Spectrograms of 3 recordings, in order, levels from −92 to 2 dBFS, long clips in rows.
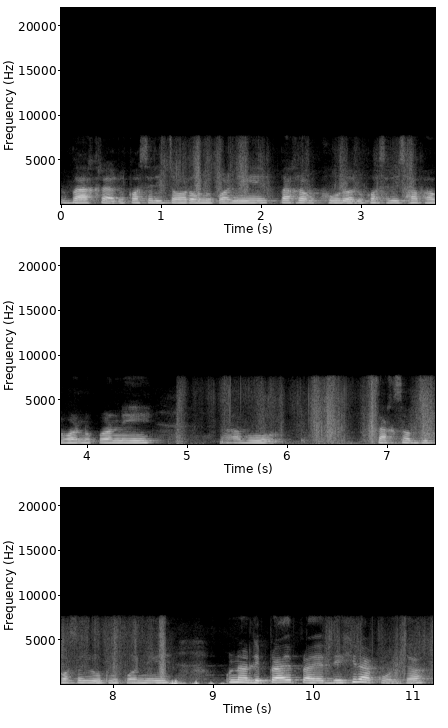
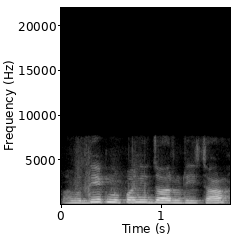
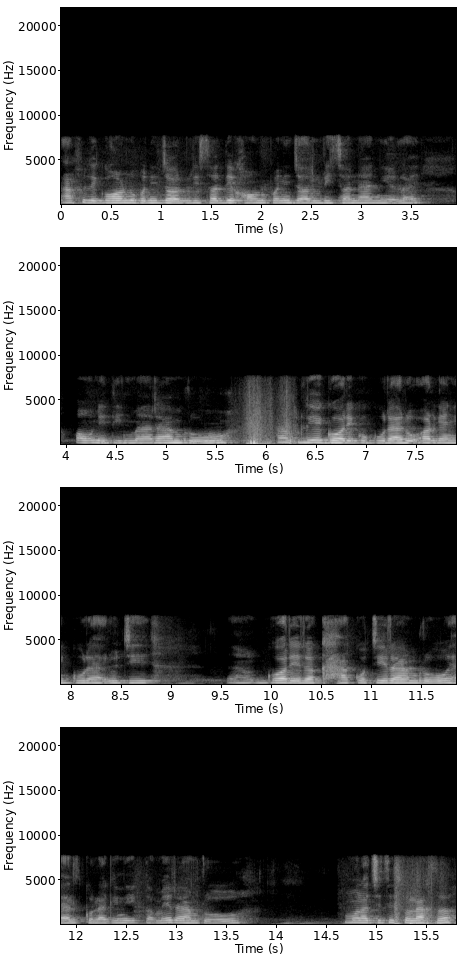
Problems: none marked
